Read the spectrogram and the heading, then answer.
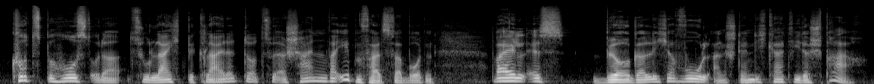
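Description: A man with pronunciation reading literary prose for radio, measured and deliberate, with emphatic phrasing and pauses. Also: mid-range voice, creaky, darkish tone, no room sound. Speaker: narrator, reader of literary prose. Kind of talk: scripted literary narration for German radio.

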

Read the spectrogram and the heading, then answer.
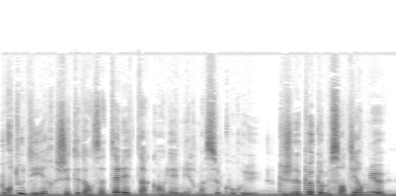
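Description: A woman's voice: lowish voice, expressive, normal speed, lightly acted. Woman playing a good-humoured young adventurer over music. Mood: amused, easy. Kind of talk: French audio drama acting.

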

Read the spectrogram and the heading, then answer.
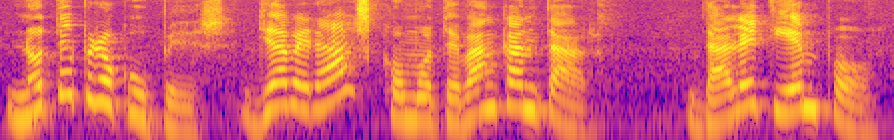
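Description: A woman's voice: high voice, sing-song, measured pace, fairly bright tone, heavily acted. A woman playing an affectionate, reassuring mother in an audio drama. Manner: coaxing, reassuring. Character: affectionate, dismissive mother reassuring her child.

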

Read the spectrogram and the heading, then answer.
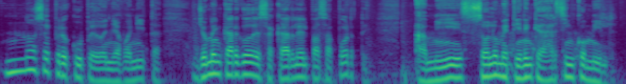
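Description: An actor playing a pious, reassuring, deceitful pastor in a radio drama. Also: male voice, medium pitch, normal speed, warm tone, slight background noise, close to an everyday voice. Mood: reassuring, persuasive. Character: smooth-talking, pious pastor who deceives families.

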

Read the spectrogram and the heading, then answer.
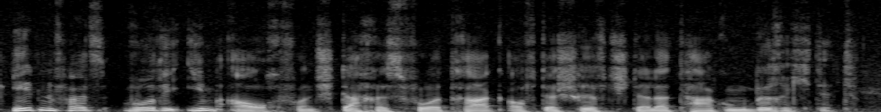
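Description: A man delivers scripted narration for a radio feature as part of a dialogue. His pitch is medium and the recording is dry, with no room around the voice. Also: very animated, normal speed, darkish tone, breathy edge, dry recording.

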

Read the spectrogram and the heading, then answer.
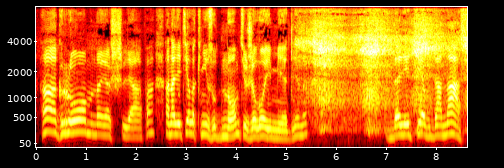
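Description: A man giving expressive, dramatic first-person narration in a theatrical radio play. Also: high-pitched, noisy background. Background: music.

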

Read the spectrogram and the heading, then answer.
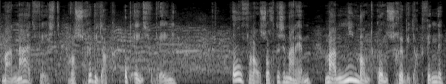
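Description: Very animated male storyteller, unhurried. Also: medium pitch, slight background noise. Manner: expressive, dramatic. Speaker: narrator. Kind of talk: scripted children's audiobook storytelling.

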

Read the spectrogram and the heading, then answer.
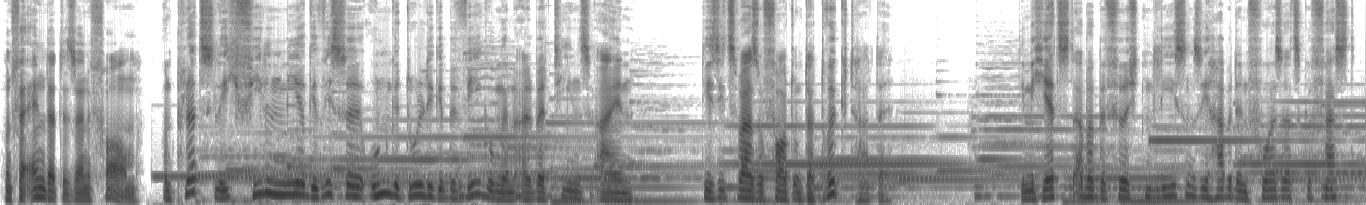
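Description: An actor playing a reflective first-person literary narrator in a radio play, measured and introspective. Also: male voice, mid-range voice, animated. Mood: pained, introspective. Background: music.

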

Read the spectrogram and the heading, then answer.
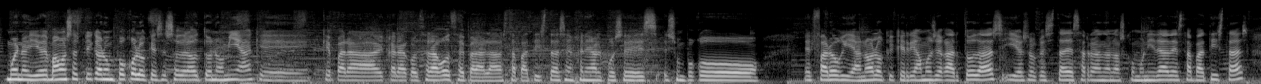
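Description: A woman's voice: medium pitch, little pitch movement, quick pace, darkish tone, soft background music. A woman with an accent from Spain explains informally on the radio, didactically asking questions and answering them herself. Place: live radio studio.

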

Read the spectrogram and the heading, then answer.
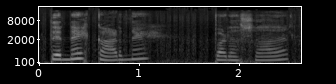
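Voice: high voice, slow, darkish tone, poor audio. A child doing improvised role-play in Spanish, with faint noise in the background.

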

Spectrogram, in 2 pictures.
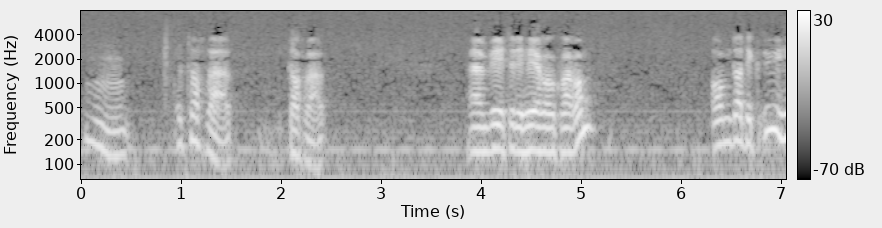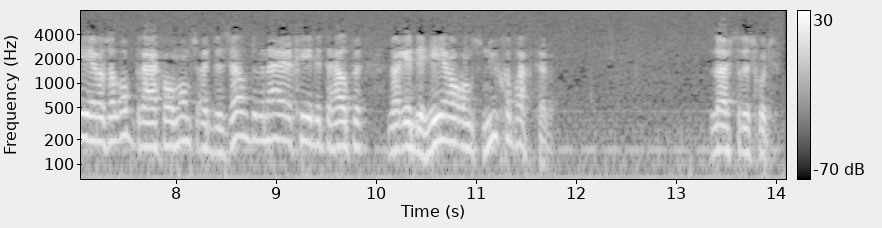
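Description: A man's voice: fairly high pitch, normal speed, long pauses, sharp tone, low-quality recording. An actor playing a stern, sardonic government official in a radio drama, formal and condescending as he lectures. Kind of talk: Dutch radio drama acting. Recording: faint hum and noise, old radio recording.

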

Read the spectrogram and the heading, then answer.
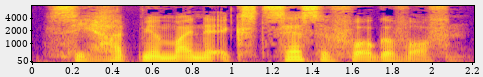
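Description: A man's voice: fairly low pitch, normal speed, creaky, no room sound, clean studio sound. An actor playing a passionate, tormented young man in a literary radio drama, speaking in formal, intense language. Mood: anguished, passionate. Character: passionate, tormented young man of feeling, letter-writing lover. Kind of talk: German literary radio drama, monologue and dialogue.

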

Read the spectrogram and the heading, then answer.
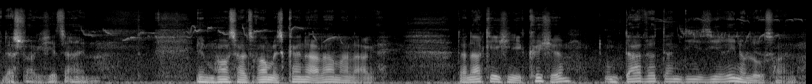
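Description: An actor playing a burly older burglar in a radio drama, matter-of-fact and commanding, giving terse instructions. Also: male voice, fairly low pitch, moderate pace, gravelly, slight background noise. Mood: calm, businesslike.

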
